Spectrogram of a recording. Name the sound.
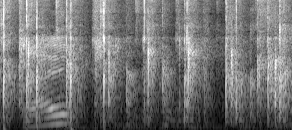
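clapping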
